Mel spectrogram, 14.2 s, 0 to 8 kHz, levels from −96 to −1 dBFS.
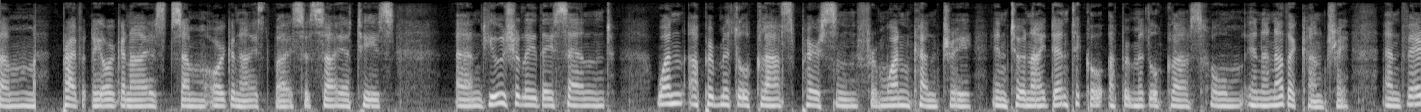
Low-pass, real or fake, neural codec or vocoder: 7.2 kHz; fake; vocoder, 44.1 kHz, 128 mel bands, Pupu-Vocoder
